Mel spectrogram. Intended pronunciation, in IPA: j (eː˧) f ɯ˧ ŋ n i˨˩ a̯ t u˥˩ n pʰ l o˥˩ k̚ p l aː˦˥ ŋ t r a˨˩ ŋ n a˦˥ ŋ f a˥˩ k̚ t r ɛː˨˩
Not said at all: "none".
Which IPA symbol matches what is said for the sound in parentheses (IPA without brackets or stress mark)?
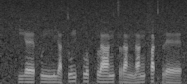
ɛː˧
